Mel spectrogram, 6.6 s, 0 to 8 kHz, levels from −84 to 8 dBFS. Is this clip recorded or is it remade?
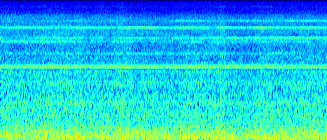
remade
